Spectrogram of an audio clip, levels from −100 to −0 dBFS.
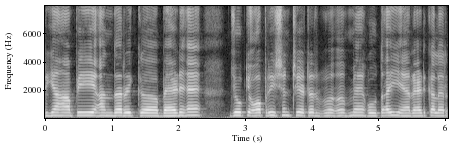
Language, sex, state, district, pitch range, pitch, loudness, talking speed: Hindi, female, Uttar Pradesh, Lalitpur, 200-220 Hz, 210 Hz, -15 LUFS, 180 wpm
